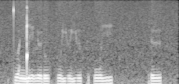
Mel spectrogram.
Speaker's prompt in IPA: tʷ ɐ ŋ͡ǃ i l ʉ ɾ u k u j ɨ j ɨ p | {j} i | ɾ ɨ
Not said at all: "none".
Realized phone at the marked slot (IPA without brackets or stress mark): w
